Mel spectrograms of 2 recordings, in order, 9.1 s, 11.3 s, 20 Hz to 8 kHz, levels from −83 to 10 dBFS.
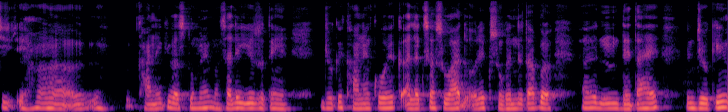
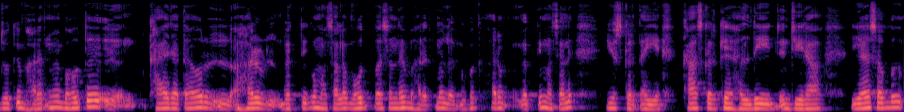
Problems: constant background noise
